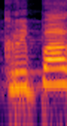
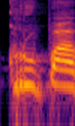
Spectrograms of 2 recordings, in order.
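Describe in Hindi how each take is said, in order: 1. यह मानक हिंदी लहजे में बोला गया है। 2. यह गुजराती लहजे में बोला गया है।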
